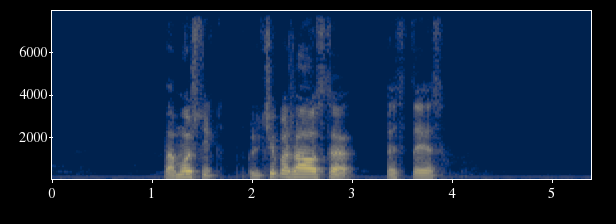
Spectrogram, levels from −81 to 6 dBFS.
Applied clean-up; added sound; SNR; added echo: none; none; none; none.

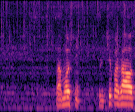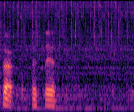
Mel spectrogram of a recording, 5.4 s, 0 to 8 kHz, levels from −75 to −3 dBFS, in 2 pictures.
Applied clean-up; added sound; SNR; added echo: none; Sink (filling or washing) / Water tap, faucet; 16 dB; none.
